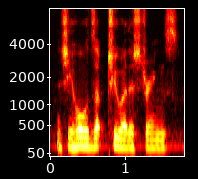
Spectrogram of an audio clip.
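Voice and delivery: usual speaking voice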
